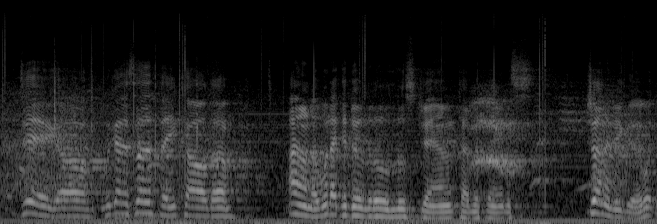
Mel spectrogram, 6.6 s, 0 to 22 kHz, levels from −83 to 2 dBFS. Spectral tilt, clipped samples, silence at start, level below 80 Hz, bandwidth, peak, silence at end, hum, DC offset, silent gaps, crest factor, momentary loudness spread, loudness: -5 dB/octave; under 0.1%; 0 s; -56 dBFS; 17 kHz; -22 dBFS; 0 s; none; under 0.1%; none; 18 dB; 11 LU; -39 LUFS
